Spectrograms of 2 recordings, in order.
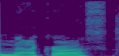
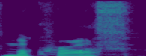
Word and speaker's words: Macross: Anyway, speaking of Macross, and by the way, I say Macross every so often. Like mispronouncing things is my thing, but we it's most notable because we do a thing.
